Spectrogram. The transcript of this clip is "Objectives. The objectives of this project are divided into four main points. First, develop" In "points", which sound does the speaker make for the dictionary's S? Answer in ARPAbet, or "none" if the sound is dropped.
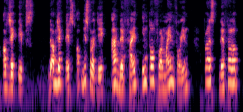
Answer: none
